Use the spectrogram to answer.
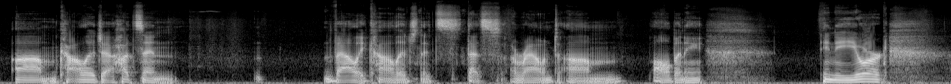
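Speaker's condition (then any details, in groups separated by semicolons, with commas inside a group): Stuttering; stuttering since age 3, ongoing into adulthood; still stutters; stutters in varied ways, repeats phrases, blocks, phone calls challenging; repeated words, prolonged sounds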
